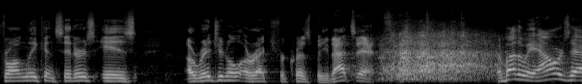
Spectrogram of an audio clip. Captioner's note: laughter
